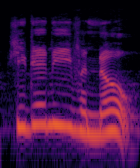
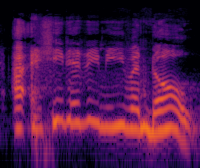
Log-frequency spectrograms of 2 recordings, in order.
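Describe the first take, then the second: First: Said in the usual way. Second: Lightly excited retelling; amused emphasis. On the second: Acted. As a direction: tell it like it's the funny part.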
